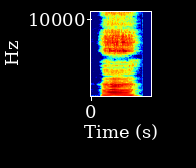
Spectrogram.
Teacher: relaxe mais a garganta, soltando mais ar que o normal, como se pronunciasse um H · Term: forma murmurada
